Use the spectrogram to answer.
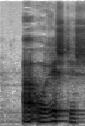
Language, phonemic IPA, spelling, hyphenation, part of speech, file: Dutch, /ˌaː.oːˈrɪs.tʏs/, aoristus, ao‧ris‧tus, noun, Nl-aoristus.ogg
- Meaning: aorist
